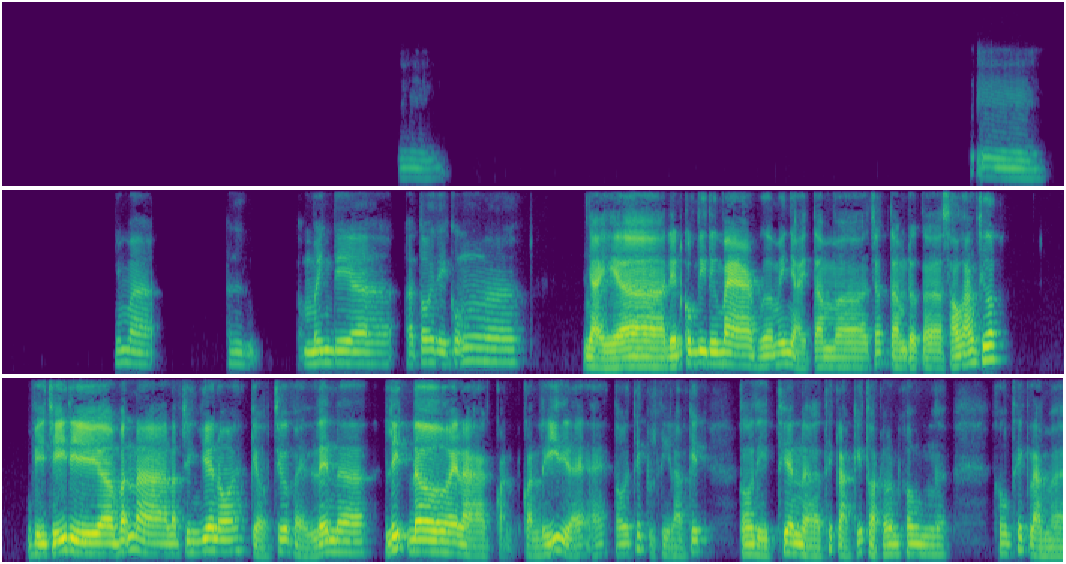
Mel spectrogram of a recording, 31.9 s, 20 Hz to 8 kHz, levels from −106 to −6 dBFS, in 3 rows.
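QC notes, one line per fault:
9.76 to 19.79 s, automatic gain rising: the gain control decided the input was too quiet and slowly cranked it up by about 16 dB over those ten seconds, so the speech and the background noise swell together rather than the voice alone getting louder.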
